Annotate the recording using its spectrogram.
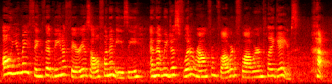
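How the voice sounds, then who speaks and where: A woman's voice: high voice, lively intonation, moderate pace, slight background noise, voice pushed up, low-quality recording. A woman voicing a spirited, grumbling tomboy fairy from a storybook, telling her tale expressively. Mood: wry. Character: spirited tomboy fairy, hundred years old, grumbling about dainty rules.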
